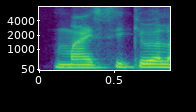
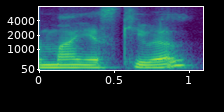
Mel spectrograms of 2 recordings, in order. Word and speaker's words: MySQL: MySQL, it can be pronounced MySQL or MySQL. Either one is fine.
